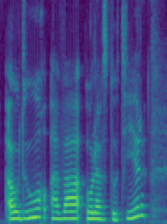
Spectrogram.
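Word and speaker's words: Auður Ava Ólafsdóttir: romancière islandaise qui s'appelle alors attention pour la prononciation audour Ava Olav dotir euh elle a déjà écrit neuf livres il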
